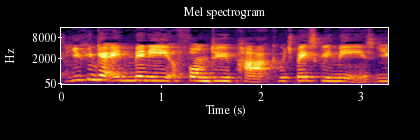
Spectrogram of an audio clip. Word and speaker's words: fondue: date night activity am I saying it right Fondo fondue like a chocolate fountain I think I saw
